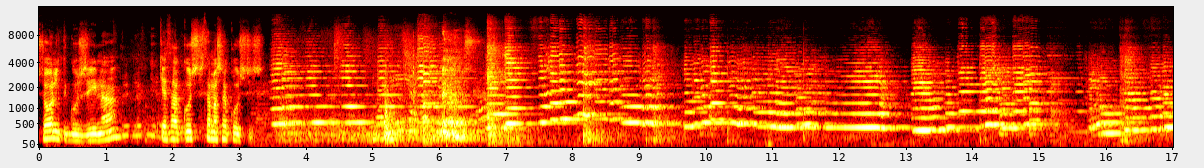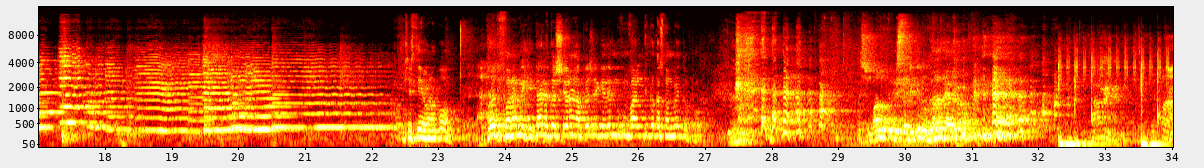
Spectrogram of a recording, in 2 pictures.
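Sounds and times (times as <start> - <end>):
solo violin melody with slides: 3.4 - 22.4.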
